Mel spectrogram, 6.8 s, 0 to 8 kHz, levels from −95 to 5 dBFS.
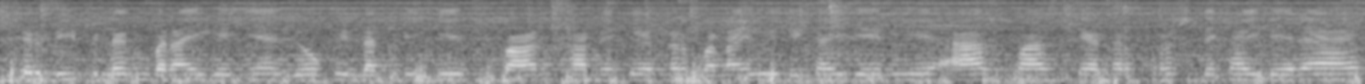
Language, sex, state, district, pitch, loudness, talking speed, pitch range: Hindi, male, Rajasthan, Barmer, 180 Hz, -17 LUFS, 245 wpm, 180-185 Hz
